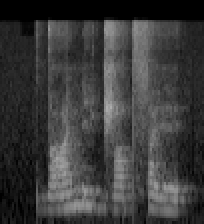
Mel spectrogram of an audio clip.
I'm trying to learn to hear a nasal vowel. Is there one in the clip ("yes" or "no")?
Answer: no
